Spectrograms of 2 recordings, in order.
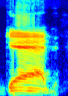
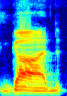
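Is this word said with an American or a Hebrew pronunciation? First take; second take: American; Hebrew. First: The name is said in an upstate New York accent. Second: The name is said with a Hebrew pronunciation. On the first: "I said that in my best Rochester, New York accent" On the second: "in Hebrew, it's God"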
